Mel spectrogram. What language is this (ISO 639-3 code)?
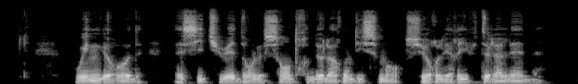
fra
